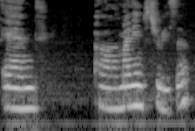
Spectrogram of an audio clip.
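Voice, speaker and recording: A woman's voice: medium pitch, monotone, takes it slowly, a little mellow. A woman leading a group class, encouraging others to introduce themselves, speaking with fillers. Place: clinic room. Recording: roomy, distant mic, faint noise.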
